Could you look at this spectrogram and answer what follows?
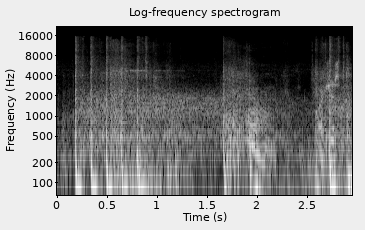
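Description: Gunfire in Fallout 76: a rapid burst of loud, close shots in quick succession, then a pause and a few more sharp reports with ringing tails near the end.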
